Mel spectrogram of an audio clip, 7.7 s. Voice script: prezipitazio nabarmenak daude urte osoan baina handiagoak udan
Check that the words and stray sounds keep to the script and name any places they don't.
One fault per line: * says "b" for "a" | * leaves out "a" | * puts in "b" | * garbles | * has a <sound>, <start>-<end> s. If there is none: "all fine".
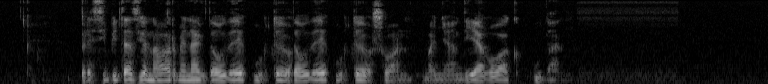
* puts in "daude urte"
